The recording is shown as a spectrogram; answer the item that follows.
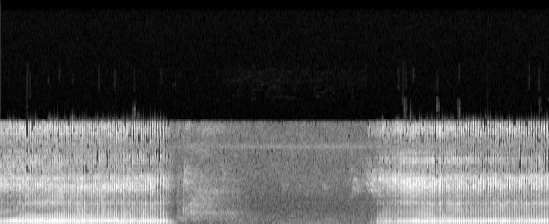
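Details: French Bulldog named Danko snoring during an afternoon nap with one eye open: a loud, rattling snore of about two seconds, a quiet pause of roughly two seconds, then the harsh, throaty snoring returns.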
